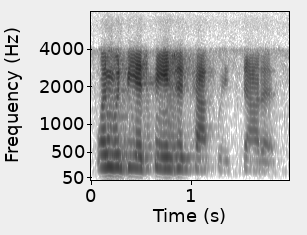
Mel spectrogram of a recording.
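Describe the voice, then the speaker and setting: A woman's voice: mid-range voice, fairly even intonation. A woman staff presenter explaining a plan to a meeting, speaking through a face mask, her voice cutting in and out. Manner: measured, explanatory, frequent ums. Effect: voice cutting in and out over a thin remote line. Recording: tinny phone-like line, breaking up.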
